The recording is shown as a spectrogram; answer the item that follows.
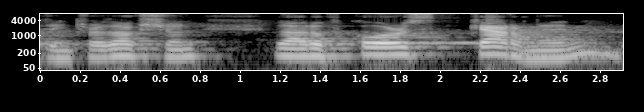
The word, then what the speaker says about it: Carmen: I also wanted to mention as part of the introduction that, of course, Carmen, that I am pronouncing as Carmen, in fact should be Carmen because it is in French.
